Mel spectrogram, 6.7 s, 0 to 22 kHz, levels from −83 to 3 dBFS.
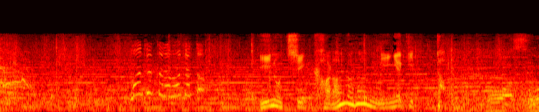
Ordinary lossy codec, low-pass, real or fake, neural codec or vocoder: none; 7.2 kHz; real; none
